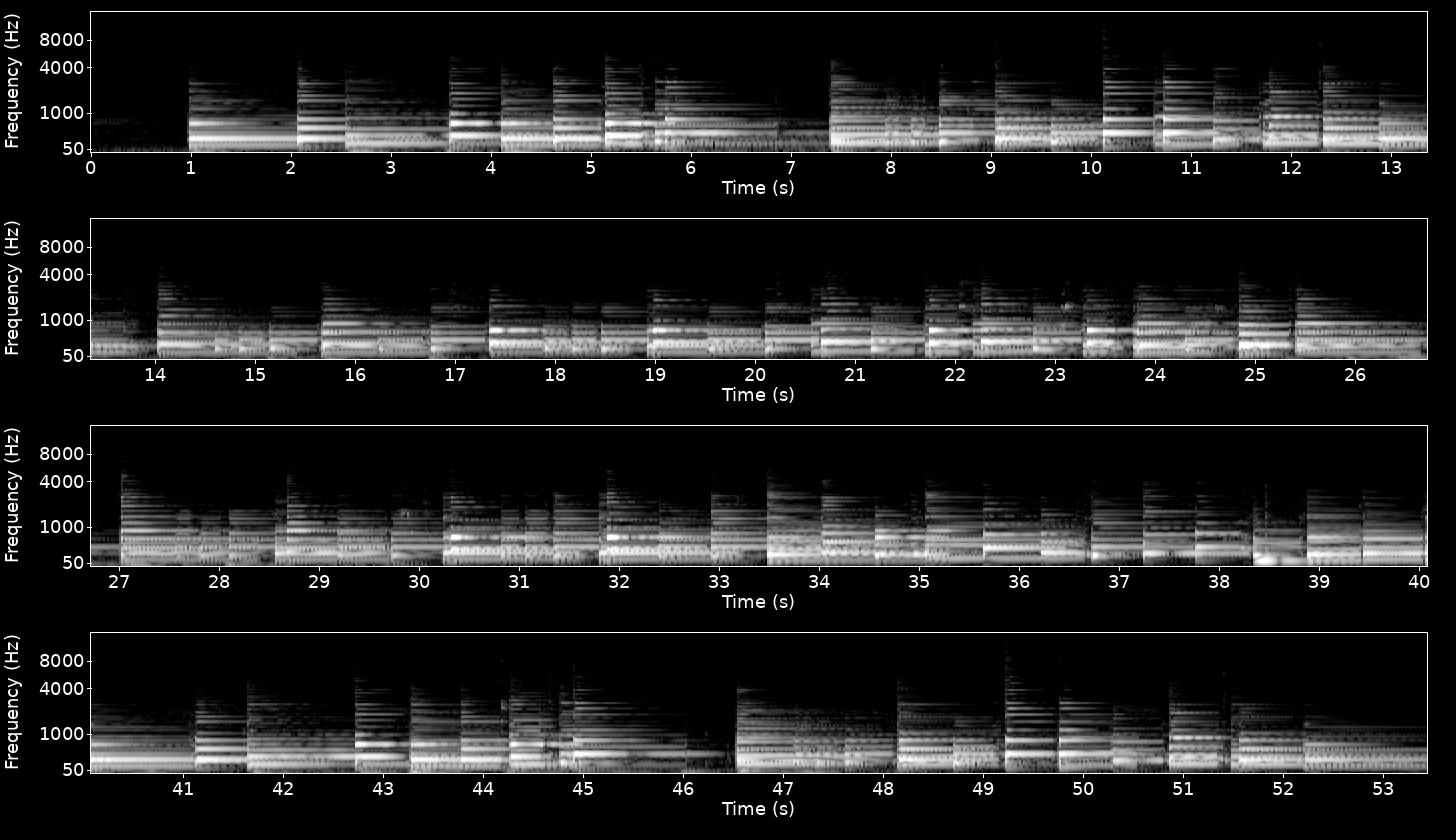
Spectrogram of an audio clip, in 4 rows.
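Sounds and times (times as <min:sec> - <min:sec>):
guitar waltz: 0:00.0 - 0:53.4.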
